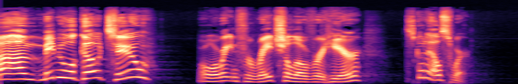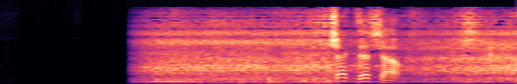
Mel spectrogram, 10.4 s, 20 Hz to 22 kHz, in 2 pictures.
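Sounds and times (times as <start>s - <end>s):
speech: 0.0s - 4.8s, 8.5s - 10.1s
convoy of heavy trucks carrying nuclear waste rolling through a neighborhood: 6.5s - 10.3s.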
